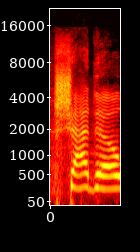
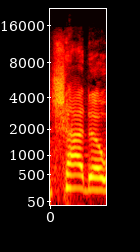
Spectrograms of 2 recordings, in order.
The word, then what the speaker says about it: Chado: and he said well it's Shadow with some and chadow with others so apples or what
